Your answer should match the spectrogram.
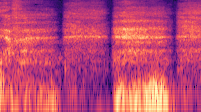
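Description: A man's faint, heavy breathing into a handheld microphone: a long breathy exhale, then a low puff of breath against the mic about a second in.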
